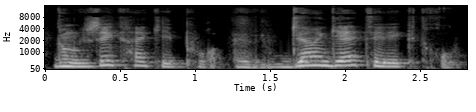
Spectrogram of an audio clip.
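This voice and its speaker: A woman hosting a knitting podcast, talking in a chatty, rambling and enthusiastic way, and sometimes dropping into a soft whisper. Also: medium pitch, lively intonation, unhurried. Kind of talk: casual chat.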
